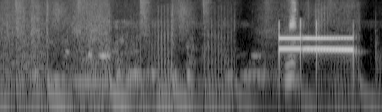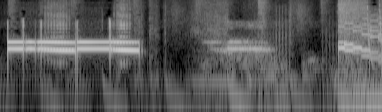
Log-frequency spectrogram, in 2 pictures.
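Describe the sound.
A short series of loud telephone keypad dialing tones, a few steady dual-pitched beeps of uneven length in quick succession, with people talking before and after them.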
